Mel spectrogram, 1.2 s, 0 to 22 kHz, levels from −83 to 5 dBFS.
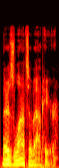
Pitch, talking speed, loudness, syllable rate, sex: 95 Hz, 205 wpm, -16 LUFS, 6.5 syllables/s, male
